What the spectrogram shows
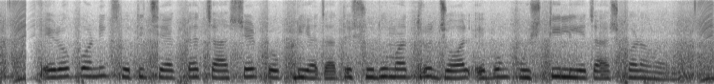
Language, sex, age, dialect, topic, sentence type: Bengali, female, 18-24, Western, agriculture, statement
